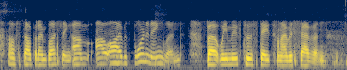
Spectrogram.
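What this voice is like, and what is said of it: English accent. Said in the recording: “your accent is so hot. Where are you from? What's the background on that speech?”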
